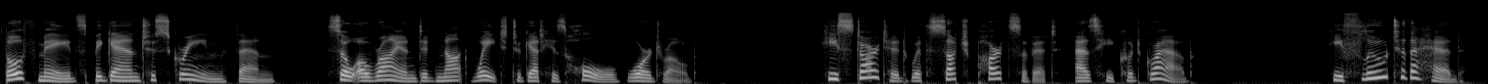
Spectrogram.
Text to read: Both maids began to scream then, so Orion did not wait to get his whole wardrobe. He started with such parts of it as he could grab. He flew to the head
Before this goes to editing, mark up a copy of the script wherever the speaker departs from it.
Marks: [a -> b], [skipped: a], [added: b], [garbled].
Both maids began to scream then, so Orion did not wait to get his whole wardrobe. He started with such parts of it as he could grab. He flew to the head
